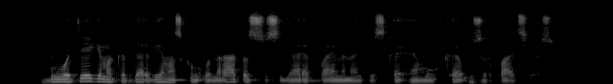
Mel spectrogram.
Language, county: Lithuanian, Vilnius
